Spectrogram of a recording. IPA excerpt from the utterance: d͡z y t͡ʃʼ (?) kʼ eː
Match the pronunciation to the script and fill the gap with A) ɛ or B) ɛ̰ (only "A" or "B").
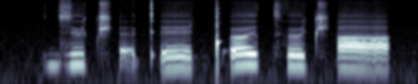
B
